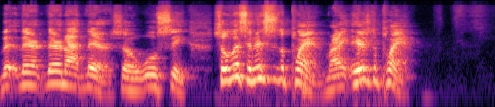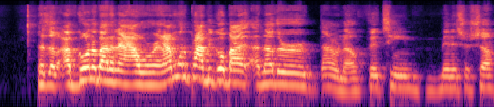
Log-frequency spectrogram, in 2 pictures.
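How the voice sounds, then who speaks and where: Raised and projected, a man's high, bright, sharp voice with an American accent moves at a fairly quick pace, animated in tone and lively in intonation, on a very clean recording with a silent background. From New Jersey. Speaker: sports talk streamer. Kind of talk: casual live stream chat. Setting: live stream. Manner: animated, repetitive false starts.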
